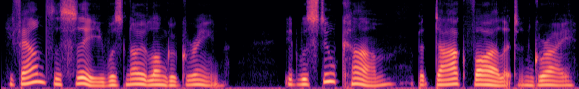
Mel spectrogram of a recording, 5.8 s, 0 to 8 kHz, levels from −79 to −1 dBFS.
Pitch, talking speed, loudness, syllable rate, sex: 160 Hz, 175 wpm, -16 LUFS, 3.9 syllables/s, male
